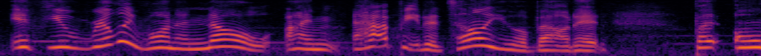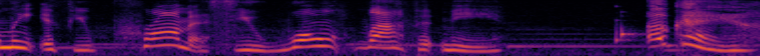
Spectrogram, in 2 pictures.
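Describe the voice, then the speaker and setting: A woman voicing a cheerful, eager young female scout in a video game, with a perky, expressive, chatty manner. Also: sits high, slight background noise, exaggerated voice. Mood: sheepish, playful. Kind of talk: video game character dialogue.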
